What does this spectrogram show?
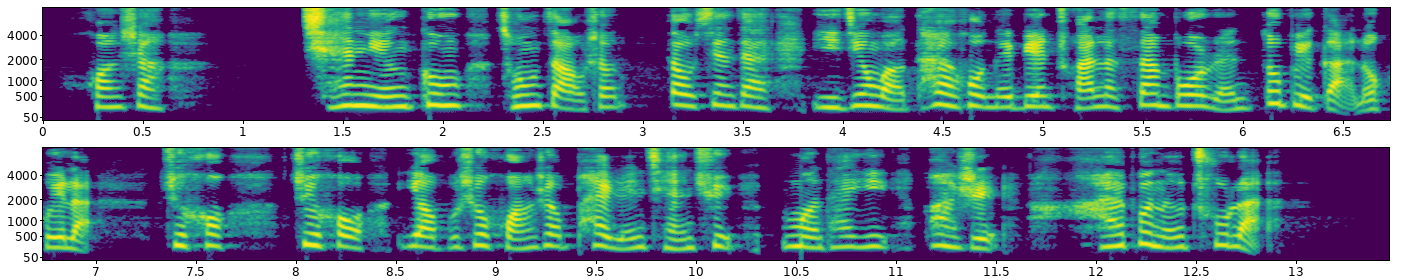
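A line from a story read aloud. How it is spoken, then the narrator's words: Trembling, crying young girl. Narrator (Chinese): 一个已经吓哭的小宫女哆哆嗦嗦的边哭边道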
